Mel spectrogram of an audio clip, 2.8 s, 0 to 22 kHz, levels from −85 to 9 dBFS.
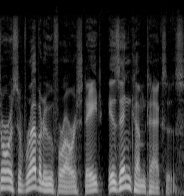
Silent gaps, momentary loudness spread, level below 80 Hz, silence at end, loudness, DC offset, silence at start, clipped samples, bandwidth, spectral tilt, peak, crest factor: none; 7 LU; -54 dBFS; 0 s; -23 LUFS; under 0.1%; 0 s; under 0.1%; 16.5 kHz; -6.5 dB/octave; -6 dBFS; 16 dB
